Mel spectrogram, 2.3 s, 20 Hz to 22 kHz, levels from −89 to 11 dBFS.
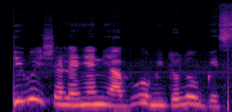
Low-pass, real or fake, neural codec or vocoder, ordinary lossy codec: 19.8 kHz; fake; vocoder, 44.1 kHz, 128 mel bands every 256 samples, BigVGAN v2; none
